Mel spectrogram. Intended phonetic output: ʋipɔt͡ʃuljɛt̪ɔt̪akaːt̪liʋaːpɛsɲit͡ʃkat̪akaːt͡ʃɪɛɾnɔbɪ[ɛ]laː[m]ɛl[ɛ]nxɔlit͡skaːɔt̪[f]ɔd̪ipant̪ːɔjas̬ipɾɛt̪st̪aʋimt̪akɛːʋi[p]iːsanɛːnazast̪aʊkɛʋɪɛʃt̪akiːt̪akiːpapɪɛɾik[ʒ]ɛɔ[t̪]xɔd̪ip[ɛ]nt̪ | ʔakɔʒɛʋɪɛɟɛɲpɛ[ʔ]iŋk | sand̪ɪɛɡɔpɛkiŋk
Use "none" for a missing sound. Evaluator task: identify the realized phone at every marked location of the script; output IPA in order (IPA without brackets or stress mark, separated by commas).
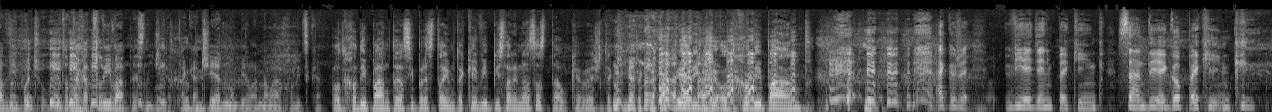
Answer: ɛ, m, a, x, p, ʒ, t̪, a, k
